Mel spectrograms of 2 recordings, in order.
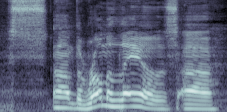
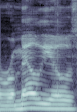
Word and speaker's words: Romaleos: The Romaleos, for the Nike people, or Romeleos, however you want to pronounce it, the Romeleos have a similar heel structure to these.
